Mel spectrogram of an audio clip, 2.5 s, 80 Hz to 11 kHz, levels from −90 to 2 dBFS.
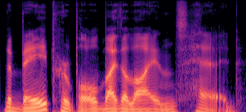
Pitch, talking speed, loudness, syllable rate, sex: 95 Hz, 170 wpm, -17 LUFS, 3.5 syllables/s, male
